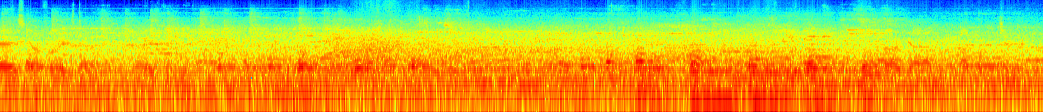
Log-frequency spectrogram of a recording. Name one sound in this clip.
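Gaming machines chime and jingle.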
